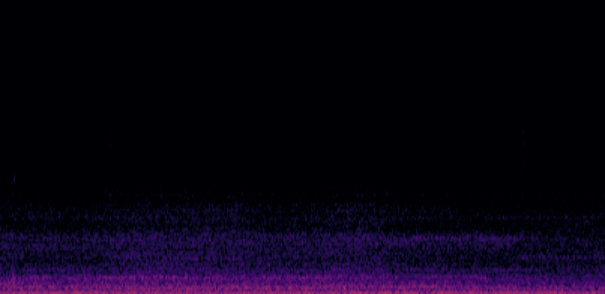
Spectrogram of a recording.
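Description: Quiet room tone: a steady low hum with a faint even hiss and no distinct sound events.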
